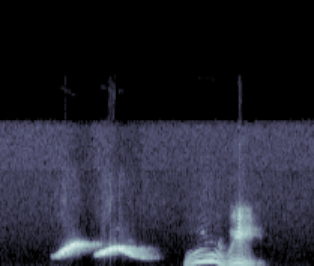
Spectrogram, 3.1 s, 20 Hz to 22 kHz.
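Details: Male African grey parrot hatched in 1997, living indoors in a home in Texas, whistles two smooth rising-falling notes, then a lower, wavering, voice-like double swoop.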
